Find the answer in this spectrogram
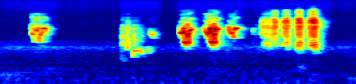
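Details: Budgerigar chatter: an isolated squeaky chirp, a few mixed scratchy notes, then loud buzzy chirps and a fast, rattling series of harsh pulses at the end.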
